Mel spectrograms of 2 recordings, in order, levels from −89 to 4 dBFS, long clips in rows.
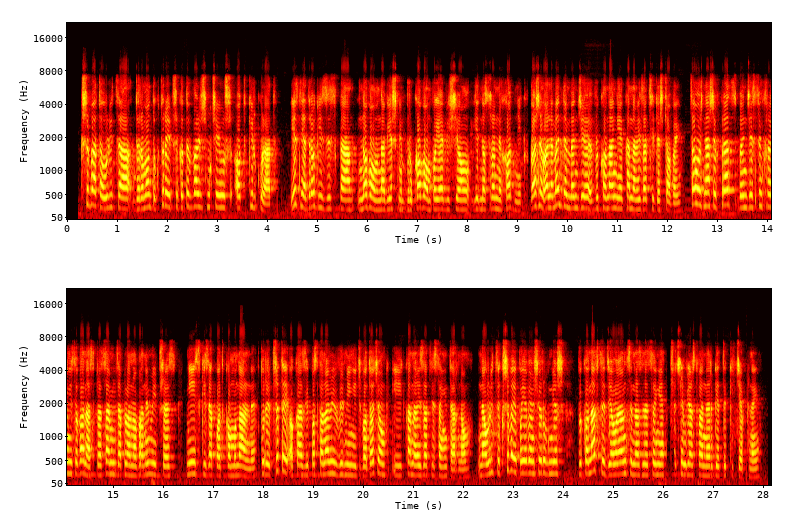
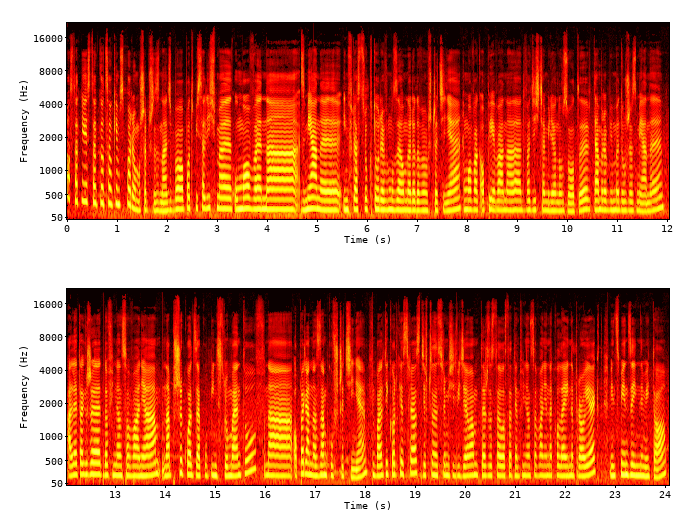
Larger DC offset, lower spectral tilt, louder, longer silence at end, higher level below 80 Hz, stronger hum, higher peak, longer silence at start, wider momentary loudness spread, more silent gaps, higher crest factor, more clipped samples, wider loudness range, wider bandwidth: neither; second, 0 dB/octave vs -4.5 dB/octave; about the same, -17 LUFS vs -16 LUFS; first, 0.25 s vs 0 s; second, -62 dBFS vs -48 dBFS; neither; about the same, 0 dBFS vs 0 dBFS; first, 0.25 s vs 0 s; about the same, 8 LU vs 7 LU; neither; about the same, 18 dB vs 16 dB; neither; about the same, 2 LU vs 4 LU; second, 11 kHz vs 17.5 kHz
